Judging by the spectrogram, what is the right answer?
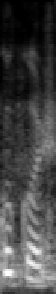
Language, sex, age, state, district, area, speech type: Nepali, male, 18-30, West Bengal, Darjeeling, rural, read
